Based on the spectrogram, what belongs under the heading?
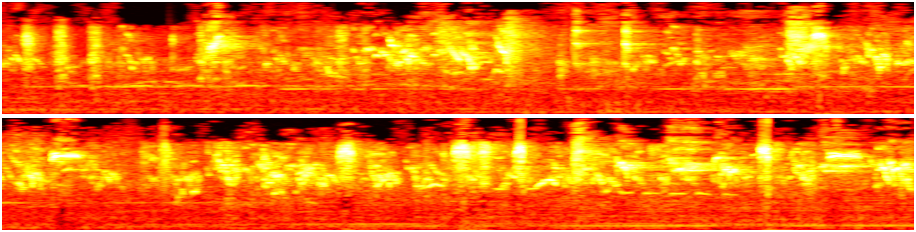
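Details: Budgerigar flock chatter used to stimulate budgies, a continuous high twitter of chirps, squeaks and squawks, with a faint steady tone low in the background during the first half.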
